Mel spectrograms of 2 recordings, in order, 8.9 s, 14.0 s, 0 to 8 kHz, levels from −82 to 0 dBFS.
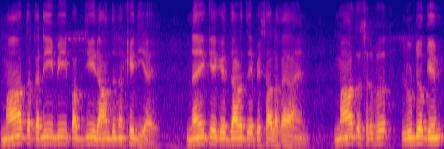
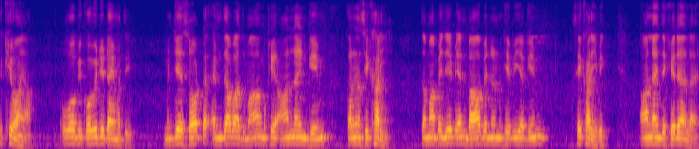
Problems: none marked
